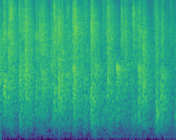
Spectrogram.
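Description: An audience claps for a pianist about to play on the radio program Radio Total Normal, a dense steady patter of many hands at a fairly even loudness throughout, with no voices over it.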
